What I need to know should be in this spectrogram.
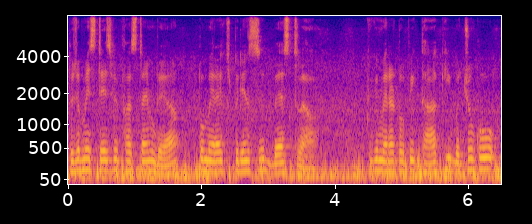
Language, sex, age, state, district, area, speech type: Hindi, male, 18-30, Rajasthan, Nagaur, rural, spontaneous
